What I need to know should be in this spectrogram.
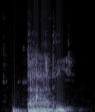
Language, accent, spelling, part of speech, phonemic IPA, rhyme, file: English, Southern England, baddie, noun, /ˈbædi/, -ædi, LL-Q1860 (eng)-baddie.wav
- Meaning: 1. A person of bad character, especially in a work of fiction 2. An attractive, confident woman, especially one who is a social media influencer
